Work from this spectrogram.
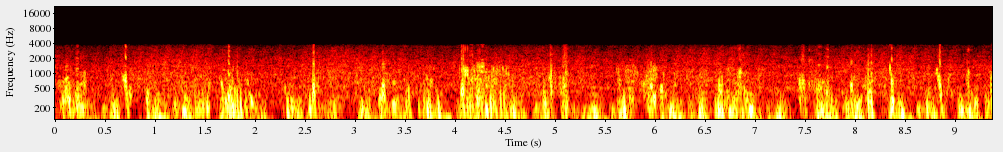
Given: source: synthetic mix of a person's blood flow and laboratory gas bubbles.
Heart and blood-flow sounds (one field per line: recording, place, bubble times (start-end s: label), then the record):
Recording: Doppler ultrasound of blood flow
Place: precordium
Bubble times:
0.02-0.36 s: bubbles
0.65-0.79 s: bubbles
0.91-0.99 s: bubbles
1.36-1.58 s: bubbles
1.64-2.05 s: bubbles
2.26-2.38 s: bubbles
2.50-2.65 s: bubbles
3.22-3.46 s: bubbles
3.49-3.91 s: bubbles
4.01-4.60 s: bubbles
4.86-5.25 s: bubbles
5.60-6.12 s: bubbles
6.58-6.94 s: bubbles
7.42-7.83 s: bubbles
7.91-8.22 s: bubbles
8.33-8.42 s: bubbles
8.70-8.98 s: bubbles
9.11-9.25 s: bubbles
9.29-9.38 s: bubbles
From the record:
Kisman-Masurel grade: 242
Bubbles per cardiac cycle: several, 3 to 8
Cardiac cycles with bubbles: 100%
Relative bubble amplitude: moderate (0.250 to 0.450)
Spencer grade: 3 (all of the cardiac periods contain showers or single bubble signals, but not dominating or overriding the cardiac motion signals)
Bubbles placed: anywhere in the cardiac cycle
